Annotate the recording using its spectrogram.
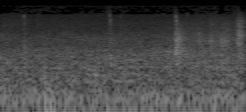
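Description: Steady room noise with a few scattered, irregular light clicks.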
